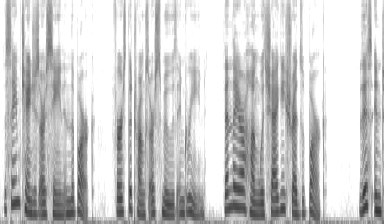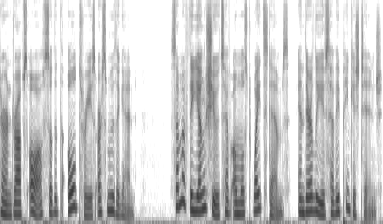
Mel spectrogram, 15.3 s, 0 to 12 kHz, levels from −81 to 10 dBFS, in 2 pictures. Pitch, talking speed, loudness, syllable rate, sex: 200 Hz, 205 wpm, -20 LUFS, 5.1 syllables/s, female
